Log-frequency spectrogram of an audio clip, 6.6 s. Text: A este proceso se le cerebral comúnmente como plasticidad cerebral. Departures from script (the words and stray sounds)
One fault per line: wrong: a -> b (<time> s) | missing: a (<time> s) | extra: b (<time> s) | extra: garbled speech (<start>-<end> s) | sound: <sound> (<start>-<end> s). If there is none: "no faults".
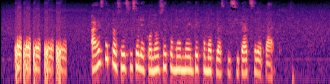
sound: laugh (0.3-1.3 s)
wrong: cerebral -> conoce (2.9 s)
